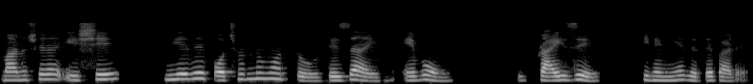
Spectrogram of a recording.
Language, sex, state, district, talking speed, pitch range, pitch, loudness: Bengali, female, West Bengal, Kolkata, 110 wpm, 185-235 Hz, 200 Hz, -27 LUFS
